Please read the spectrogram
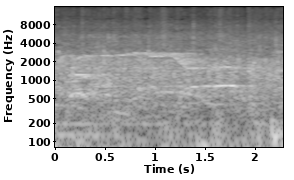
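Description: Audience applauding, with a high voice cheering over the clapping.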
